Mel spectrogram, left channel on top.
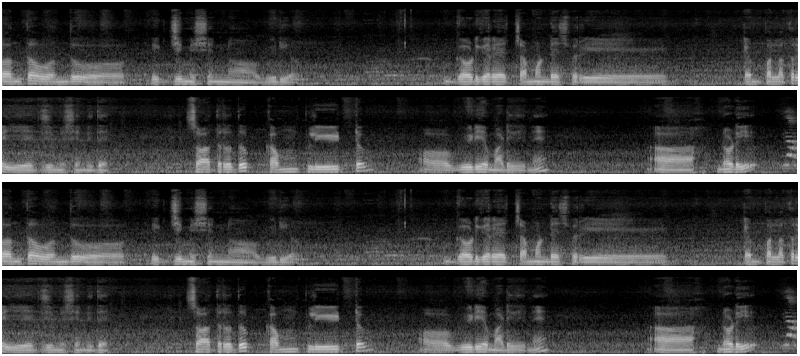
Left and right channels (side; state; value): both; identical; correlation 1.00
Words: ಒಂದು exhibition video. Gowdagere Chamundeshwari temple ಹತ್ರ ಈ ಎಕ್ಸಿಬಿಷನ್ ಇದೆ. ಸೊ ಅದರದ್ದು ಕಂಪ್ಲೀಟು ವಿಡಿಯೋ ಮಾಡಿದ್ದೀನಿ, ನೋಡಿ.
